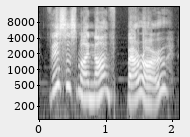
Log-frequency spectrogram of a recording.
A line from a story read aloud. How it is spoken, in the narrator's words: I bellow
